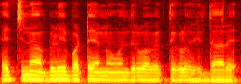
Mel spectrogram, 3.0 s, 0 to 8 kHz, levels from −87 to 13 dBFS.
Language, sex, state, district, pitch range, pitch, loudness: Kannada, male, Karnataka, Koppal, 100-110 Hz, 100 Hz, -14 LUFS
